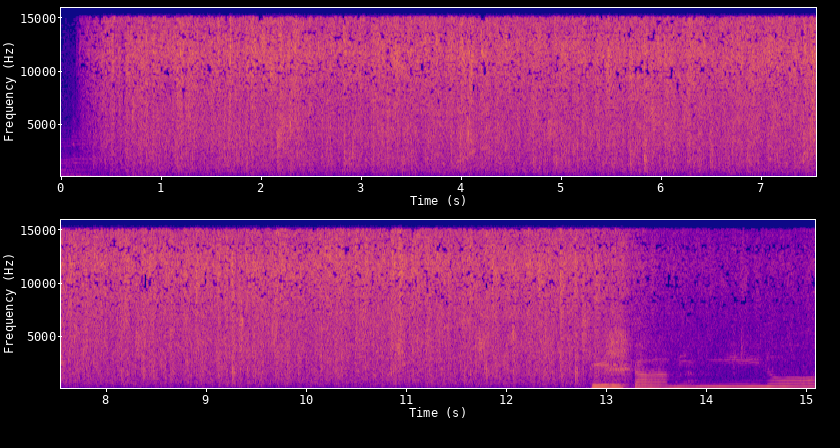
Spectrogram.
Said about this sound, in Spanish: Ese ruido que habéis oído al principio de, es, el, es un riachuelo precioso que da fondo a la canción.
